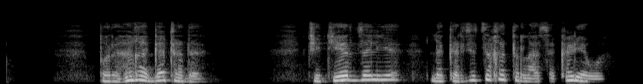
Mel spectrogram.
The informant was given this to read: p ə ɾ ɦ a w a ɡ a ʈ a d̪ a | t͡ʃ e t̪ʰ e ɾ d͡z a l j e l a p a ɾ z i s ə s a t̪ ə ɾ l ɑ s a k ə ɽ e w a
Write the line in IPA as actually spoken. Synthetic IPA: p ə ɾ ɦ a ɣ a ɡ a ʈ a d̪ a | t͡ʃ e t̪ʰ e ɾ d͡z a l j e l a k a ɾ z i t͡s ə x a t̪ ə ɾ l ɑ s a k ə ɽ e w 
